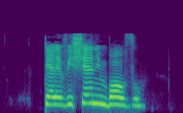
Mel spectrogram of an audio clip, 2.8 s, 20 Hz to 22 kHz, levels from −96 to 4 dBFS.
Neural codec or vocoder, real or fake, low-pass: codec, 16 kHz, 2 kbps, X-Codec, WavLM features, trained on Multilingual LibriSpeech; fake; 7.2 kHz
